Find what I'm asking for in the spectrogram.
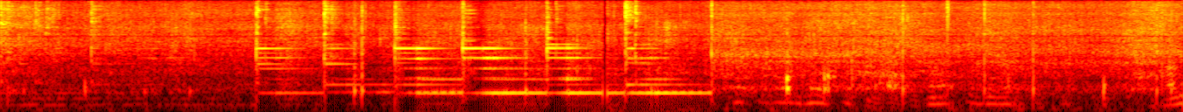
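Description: Spiced chicken stirred and frying in a pan over a high flame, scraping spoon strokes and clinks over a soft sizzle, with a tonal note in the middle stretch.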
